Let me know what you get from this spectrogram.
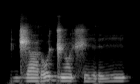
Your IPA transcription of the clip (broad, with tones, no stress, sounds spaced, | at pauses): d͡ʒ a˨ ɾ o˧ d͡ʒ ɔ̃˨ ʃ i˨ ɾ i˨˦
